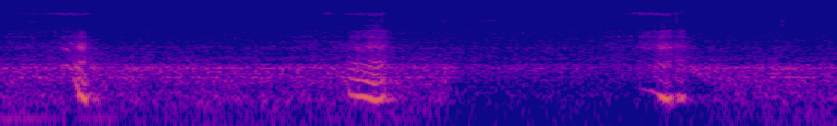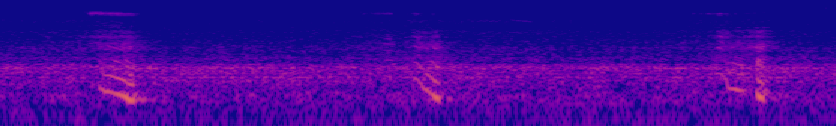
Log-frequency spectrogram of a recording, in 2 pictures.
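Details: Sleeping silver Siberian Forest kitten snoring indoors: soft, regular breathy snores roughly every two seconds, each a short rasping puff, with quiet room hiss between them.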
